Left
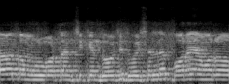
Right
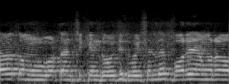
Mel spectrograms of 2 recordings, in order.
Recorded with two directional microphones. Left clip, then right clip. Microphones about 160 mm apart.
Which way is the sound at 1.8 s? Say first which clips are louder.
Left 3 dB; 45° right (ahead or behind).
